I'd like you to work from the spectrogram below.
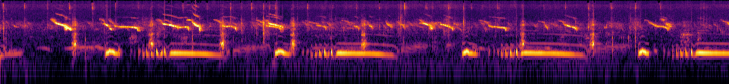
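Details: Repeated low cooing of a local puter dove, played to encourage other doves to call; each phrase starts with a clipped note and fast rolling stutter, then stretches into a steady tone, while high sparrow-like chirps continue.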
